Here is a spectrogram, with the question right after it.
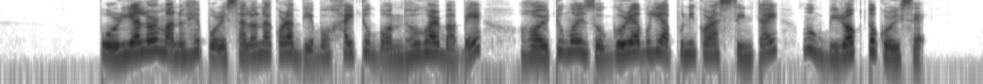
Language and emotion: Assamese, disgusted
